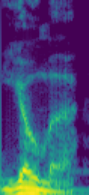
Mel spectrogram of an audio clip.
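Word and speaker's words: ויאמר: In modern Hebrew, the word is pronounced vomer, but in ancient Hebrew, the pronunciation would have been yomer, with the W sound, not V.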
